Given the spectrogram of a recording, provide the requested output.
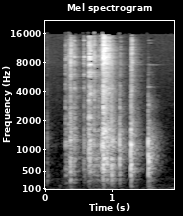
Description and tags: cutlery rummage 3
Rummaging through the cutlery drawer.
cutlery, kitchen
